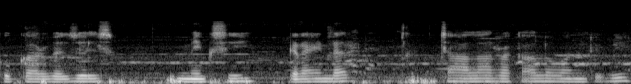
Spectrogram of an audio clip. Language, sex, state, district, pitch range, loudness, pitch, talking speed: Telugu, male, Andhra Pradesh, Sri Satya Sai, 125-140 Hz, -19 LUFS, 135 Hz, 65 wpm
